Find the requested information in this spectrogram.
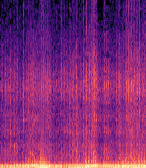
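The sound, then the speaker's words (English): Motorcycle engine revving as a sound effect: a loud, steady, low engine drone with a slight wavering pitch throughout, no talk. “I had it in my head, you know, okay, motorcycle sound and the fish”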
